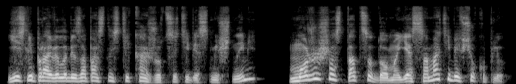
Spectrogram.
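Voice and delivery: high-pitched, scolding mother; flaring up. A narrator's reading. Mother threatens to leave son at home, cross. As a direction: lay down the threat indignantly. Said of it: "немедленно вспыхнула миссис Уизли".

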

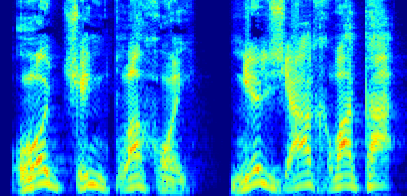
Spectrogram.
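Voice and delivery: high, slow, stretched-out reprimand; scolding. A narrator's reading. Hagrid telling the giant not to grab, scolding. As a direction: scold like a naughty child is listening.

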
